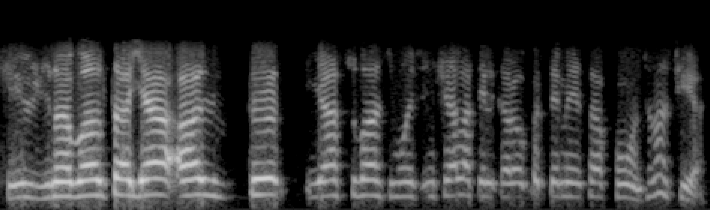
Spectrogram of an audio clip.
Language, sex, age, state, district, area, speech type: Kashmiri, male, 18-30, Jammu and Kashmir, Budgam, rural, conversation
